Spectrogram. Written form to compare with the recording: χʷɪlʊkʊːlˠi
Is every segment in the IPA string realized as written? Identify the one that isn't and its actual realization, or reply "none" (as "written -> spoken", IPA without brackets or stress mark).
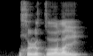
l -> ɭ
